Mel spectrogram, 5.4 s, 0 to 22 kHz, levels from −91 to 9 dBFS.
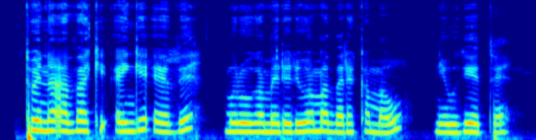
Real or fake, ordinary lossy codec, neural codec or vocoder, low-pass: real; none; none; none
